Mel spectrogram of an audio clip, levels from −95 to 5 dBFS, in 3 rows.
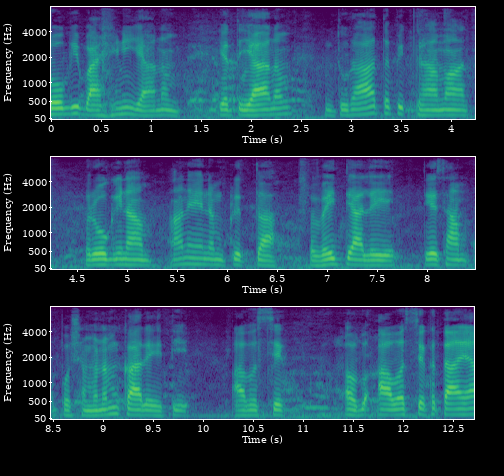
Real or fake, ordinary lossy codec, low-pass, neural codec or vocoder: fake; none; none; codec, 16 kHz, 4 kbps, FreqCodec, larger model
